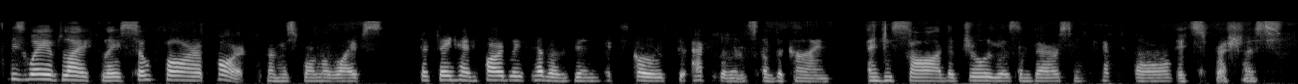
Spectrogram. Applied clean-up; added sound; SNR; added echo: neural mask model Resemble Enhance denoiser.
